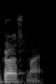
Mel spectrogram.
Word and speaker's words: Grossmont: You studied drama at Grossmont College. I'm pronouncing it correctly. Grossmont, yeah.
